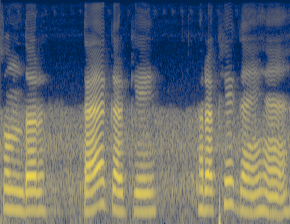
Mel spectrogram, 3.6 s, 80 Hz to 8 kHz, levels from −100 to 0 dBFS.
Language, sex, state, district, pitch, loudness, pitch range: Hindi, female, Punjab, Fazilka, 205 Hz, -15 LUFS, 195-215 Hz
